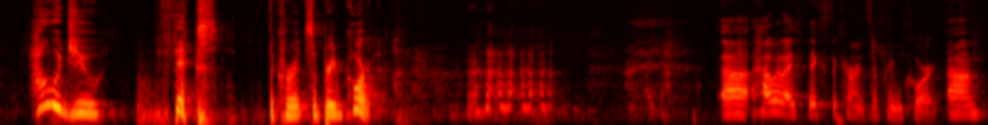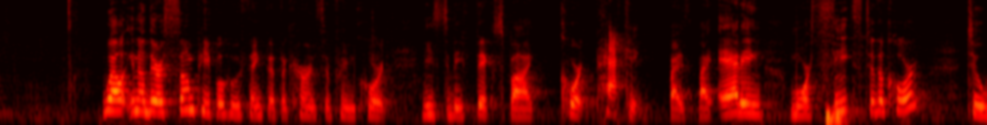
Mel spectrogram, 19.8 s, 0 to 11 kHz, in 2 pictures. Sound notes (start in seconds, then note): 4.6 laughs; 4.8 audience laughs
